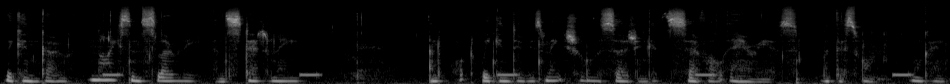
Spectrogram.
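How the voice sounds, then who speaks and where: A woman whispering in a breathy, soothing and reassuring way, as a caregiver in an ASMR medical roleplay. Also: low voice, background noise. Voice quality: breathy, mostly unvoiced whisper. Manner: soothing, reassuring, slow and deliberate. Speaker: ASMR performer playing a surgical nurse.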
